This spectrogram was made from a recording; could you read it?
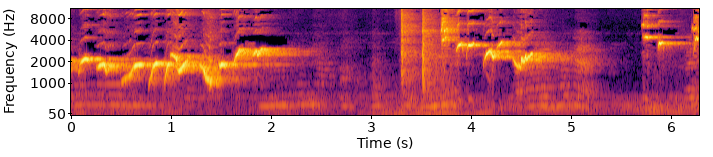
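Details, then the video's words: Magpie-robin song used as a lure for a quiet bird: a rich warbled phrase of swooping whistles, a pause, sharp clicks, more slurred whistles, then a final high thin note. "Pancingan Murai DIAM Agar Rajin Bunyi"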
